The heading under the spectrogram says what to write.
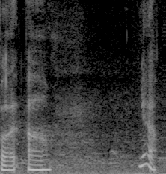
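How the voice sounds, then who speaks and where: A woman playing a cheeky young street thief in an ASMR roleplay, chatting casually and haltingly to the listener. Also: fairly high pitch, big pitch swings, darkish tone, full character voice. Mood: hesitant, evasive. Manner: casual, halting speech with hesitations.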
